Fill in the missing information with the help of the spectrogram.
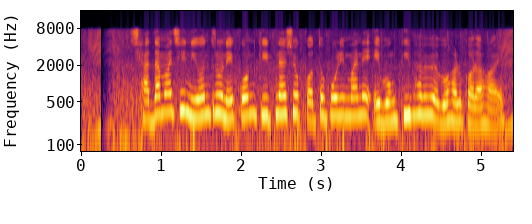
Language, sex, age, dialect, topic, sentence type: Bengali, female, 18-24, Rajbangshi, agriculture, question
